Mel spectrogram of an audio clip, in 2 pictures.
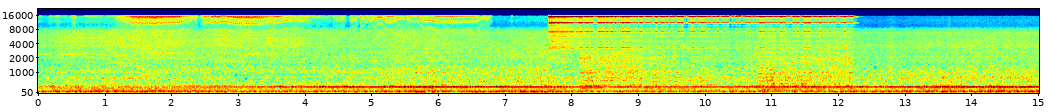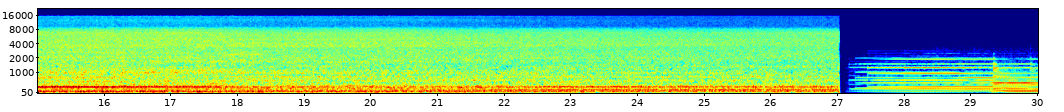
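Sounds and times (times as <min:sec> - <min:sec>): high-pitched whine: 0:00.0 - 0:18.3
air extraction blowing hum: 0:00.0 - 0:27.0
lower humming tone: 0:00.3 - 0:12.3.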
